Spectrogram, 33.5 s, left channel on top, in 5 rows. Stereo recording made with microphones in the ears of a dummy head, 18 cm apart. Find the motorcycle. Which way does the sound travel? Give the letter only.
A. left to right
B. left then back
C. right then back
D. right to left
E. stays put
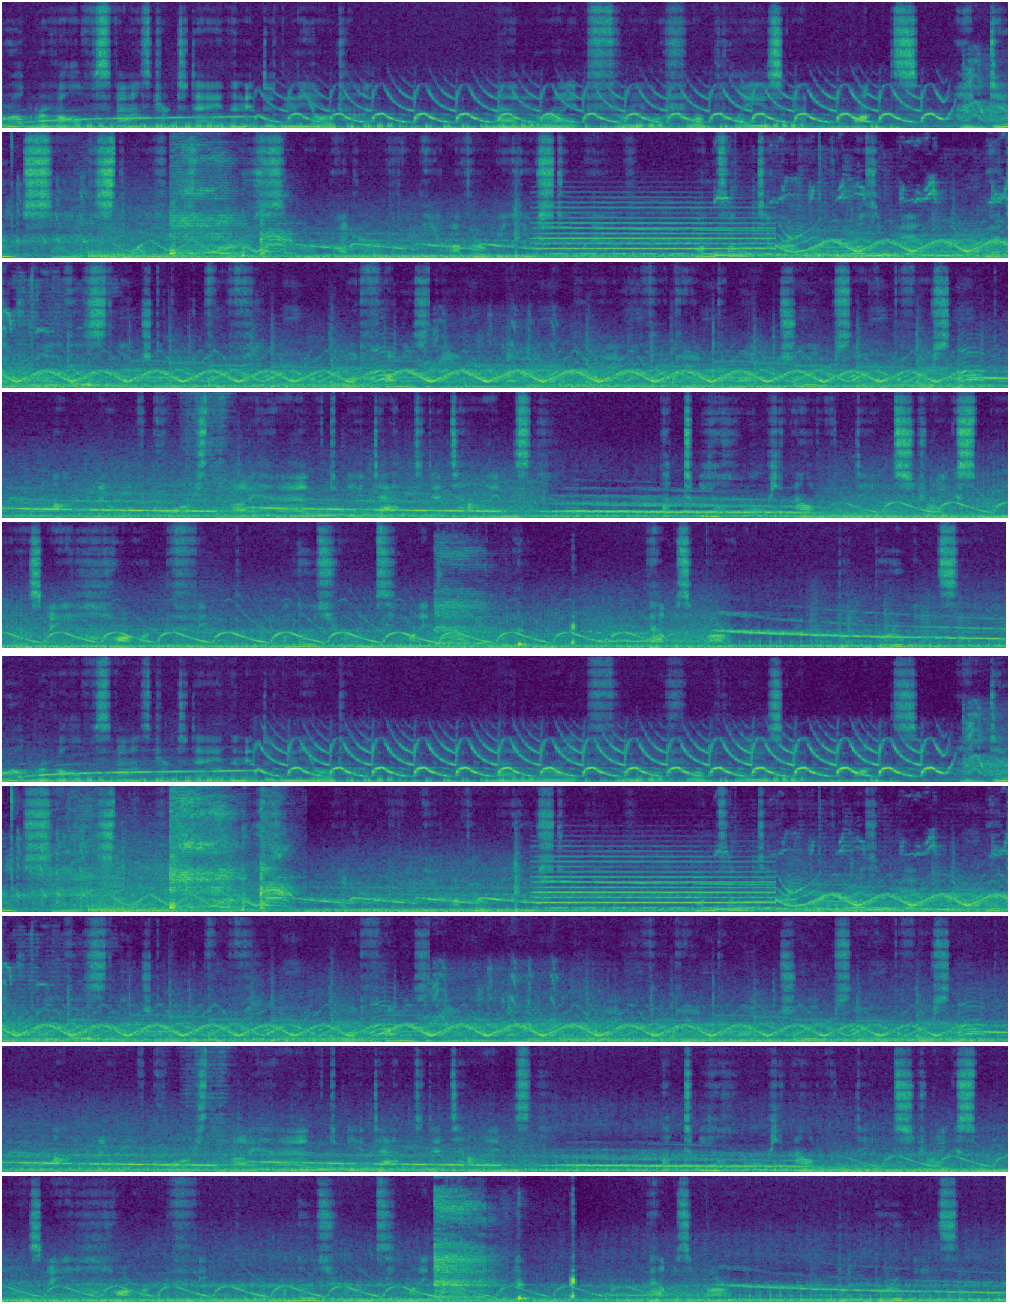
E.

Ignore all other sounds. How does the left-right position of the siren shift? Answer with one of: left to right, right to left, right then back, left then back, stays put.
right to left.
